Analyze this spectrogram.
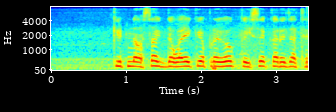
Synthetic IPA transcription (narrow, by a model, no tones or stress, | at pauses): kiʈnasəkd̪əʋaːikepɾəjoɡ̚kəɪsekəɾed͡ʒat̪ʰe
